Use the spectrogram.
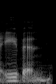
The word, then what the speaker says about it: Avon: Jesus Jones frontman Mike Edwards would grow up in Bradford on Avon (pronounced A-vin) in the early 80’s.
